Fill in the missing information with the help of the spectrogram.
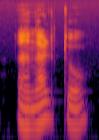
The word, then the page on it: alto: France; [al.tɔ]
